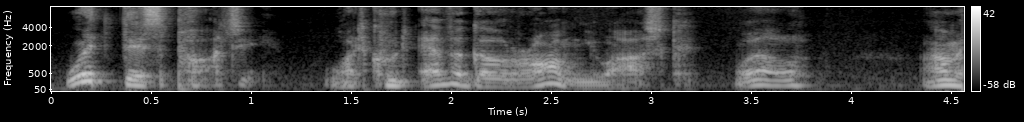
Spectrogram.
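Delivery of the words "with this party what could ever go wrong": usual speaking voice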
